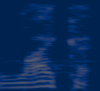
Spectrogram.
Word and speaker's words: Laika: I will just tell you, who the first dog in space was a Soviet era dog called the Laika. L-A-I-K-A is how you spell it in English.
